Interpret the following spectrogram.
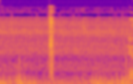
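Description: A single sharp click about a second in, a phone camera's shutter sound as a photo is taken, over a low steady outdoor rumble.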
